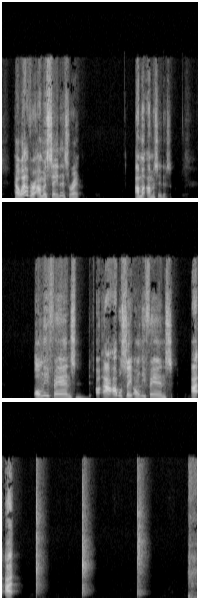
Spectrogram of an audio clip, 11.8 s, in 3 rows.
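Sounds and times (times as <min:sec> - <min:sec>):
speech: 0:00.2 - 0:01.6, 0:02.6 - 0:03.5, 0:04.6 - 0:08.2
slow hand claps: 0:08.5 - 0:08.8, 0:09.4 - 0:09.8, 0:10.5 - 0:10.9.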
